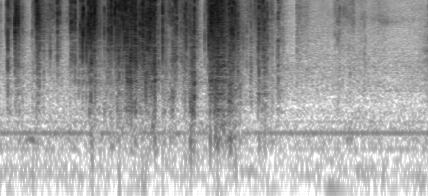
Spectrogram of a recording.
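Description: Foil wrapper of a Topps Finest Flashback baseball card pack crinkling as it is torn open and the cards are pulled out. The crinkling stops about three seconds in.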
